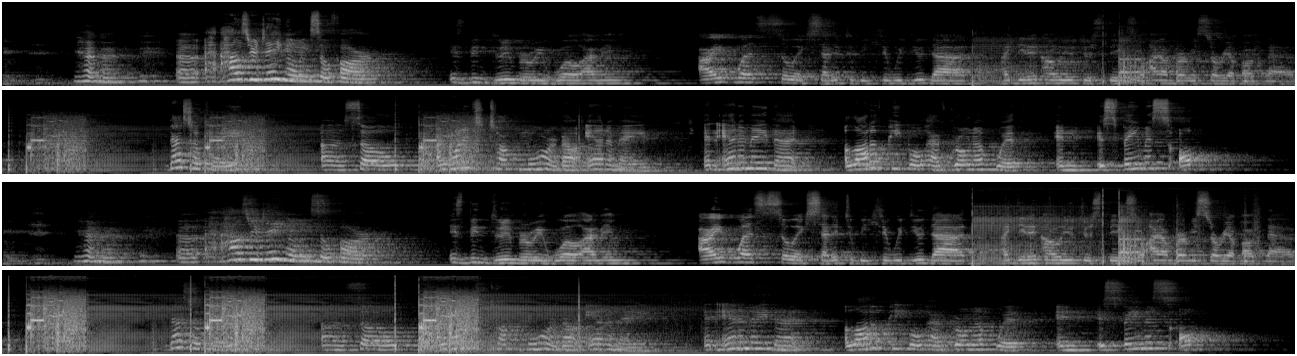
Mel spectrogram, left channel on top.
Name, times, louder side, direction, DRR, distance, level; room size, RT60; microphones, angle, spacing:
voice 1, 0.7-3.7 14.6-15.4 16.1-16.9 17.3-19.4 19.9-20.9 21.4-23.1 23.5-24.8, left 2 dB, 45° left, 3 dB, 2.3 m, -26 dB
voice 2, 4.5-6.3 7.0-13.0, right 3 dB, 80° right, 6 dB, 1.6 m, -30 dB
sound 1, 9.7-12.0 12.3-12.7 13.0-18.9 19.8-19.9, right 7 dB, 65° right, 0.6 m, -26 dB
27.0 x 19.5 x 6.0 m, 1.4 s
head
